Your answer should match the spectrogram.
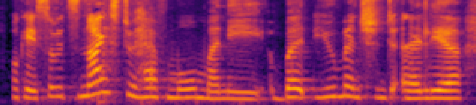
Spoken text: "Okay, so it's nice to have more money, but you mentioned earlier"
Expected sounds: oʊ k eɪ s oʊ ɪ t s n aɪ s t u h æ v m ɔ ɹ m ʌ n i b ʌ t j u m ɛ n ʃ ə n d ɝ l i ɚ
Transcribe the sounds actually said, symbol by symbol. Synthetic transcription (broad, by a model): oʊ k eɪ s oʊ ɪ t s n aɪ s t u h æ v m ɔ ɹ m ʌ n i b ʌ t j u m ɛ n ʃ ə n d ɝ l i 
